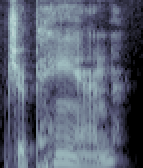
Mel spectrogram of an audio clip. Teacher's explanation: in this word the second syllable is stressed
